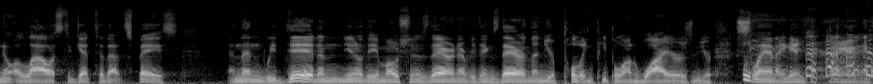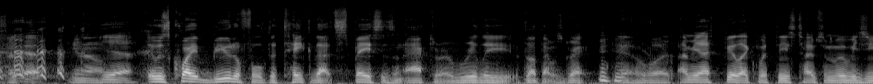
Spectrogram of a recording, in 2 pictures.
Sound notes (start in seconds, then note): 7.4 all laughing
